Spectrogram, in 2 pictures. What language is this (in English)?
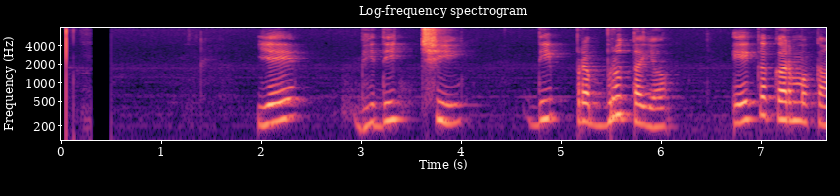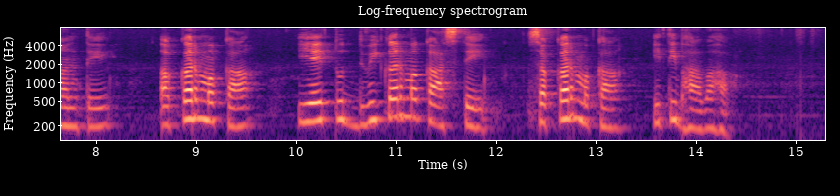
Sanskrit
